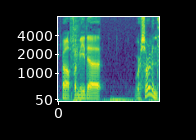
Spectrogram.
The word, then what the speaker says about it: Fahmida: Your name pronunciation, is it Fahmida?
